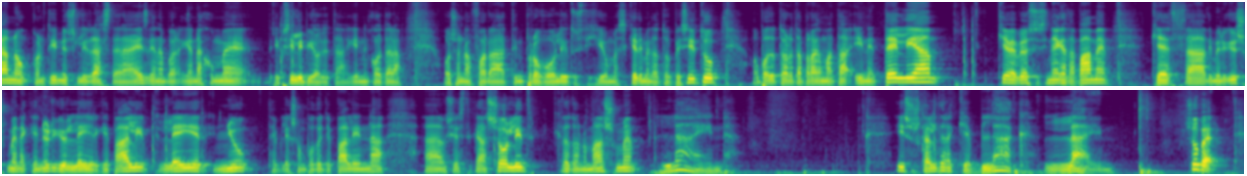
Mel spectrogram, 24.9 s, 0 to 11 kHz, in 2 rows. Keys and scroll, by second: 18.9-20.1 typing, 22.3-23.7 typing.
